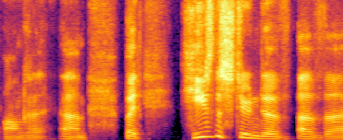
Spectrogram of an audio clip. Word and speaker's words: Ingres: It's Ong. Yeah. The Ingres. I don't know. There are a lot of ways to pronounce it. Yeah. I just say Angre.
